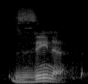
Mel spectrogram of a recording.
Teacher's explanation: Has 2 syllables and the stress is on the first syllable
